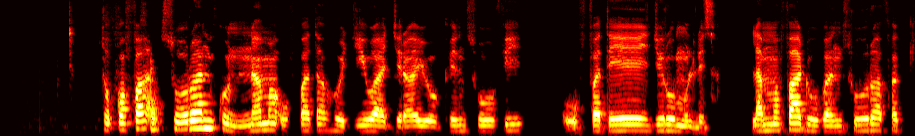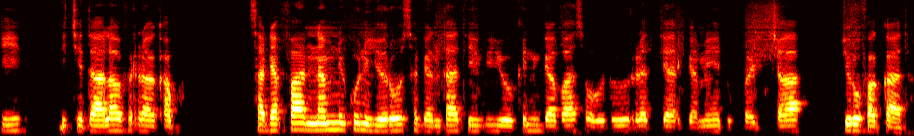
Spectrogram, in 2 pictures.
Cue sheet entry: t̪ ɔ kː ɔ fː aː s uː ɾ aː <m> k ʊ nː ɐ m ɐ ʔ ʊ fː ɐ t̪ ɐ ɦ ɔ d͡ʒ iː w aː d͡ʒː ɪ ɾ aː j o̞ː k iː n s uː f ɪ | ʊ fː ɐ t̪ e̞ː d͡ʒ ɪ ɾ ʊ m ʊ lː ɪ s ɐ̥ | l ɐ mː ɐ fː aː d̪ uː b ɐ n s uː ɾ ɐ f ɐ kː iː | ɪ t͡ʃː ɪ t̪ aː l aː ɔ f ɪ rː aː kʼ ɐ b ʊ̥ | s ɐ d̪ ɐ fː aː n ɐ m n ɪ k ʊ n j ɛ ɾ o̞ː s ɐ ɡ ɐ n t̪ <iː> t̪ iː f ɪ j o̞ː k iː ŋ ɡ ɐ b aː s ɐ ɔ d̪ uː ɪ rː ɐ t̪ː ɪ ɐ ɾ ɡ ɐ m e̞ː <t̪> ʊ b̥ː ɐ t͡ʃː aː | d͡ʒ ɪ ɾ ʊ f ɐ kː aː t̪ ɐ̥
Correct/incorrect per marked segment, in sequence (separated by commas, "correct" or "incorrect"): incorrect, incorrect, incorrect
